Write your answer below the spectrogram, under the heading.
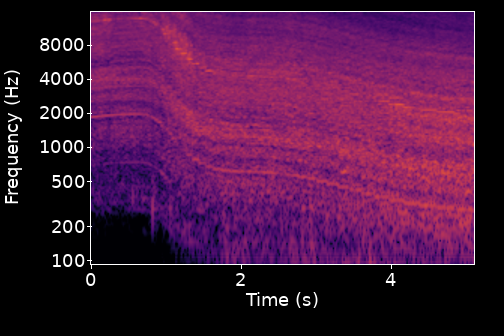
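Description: Handheld hair dryer blowing steadily, its motor whine holding pitch and then falling slowly from about a second in.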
